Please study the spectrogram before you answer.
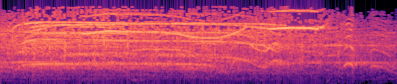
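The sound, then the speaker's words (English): Audience at the Grand Ole Opry cheering and whooping to welcome Lonzo and Oscar, a loud sustained roar of voices with high whoops, easing slightly toward the end. “So what do you say let's all get together and give a great big Grand Ole Opry welcome to them, Lonzo and Oscar.”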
